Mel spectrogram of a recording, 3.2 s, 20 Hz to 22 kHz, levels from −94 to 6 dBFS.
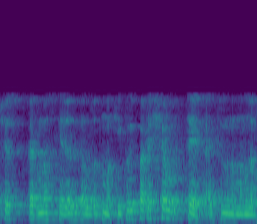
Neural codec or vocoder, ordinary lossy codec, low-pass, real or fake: none; AAC, 16 kbps; 7.2 kHz; real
